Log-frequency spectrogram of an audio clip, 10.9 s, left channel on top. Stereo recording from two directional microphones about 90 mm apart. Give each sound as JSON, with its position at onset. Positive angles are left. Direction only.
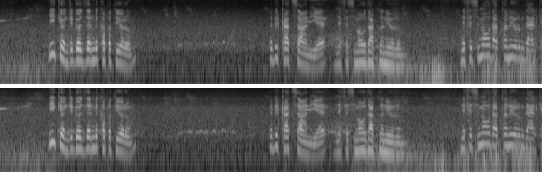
{"t": 0.9, "sound": "speech", "side_deg": 35}
{"t": 5.4, "sound": "speech", "side_deg": 30}
{"t": 9.2, "sound": "speech", "side_deg": 35}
